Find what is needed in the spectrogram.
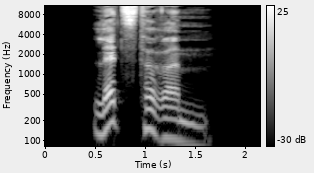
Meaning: strong dative masculine/neuter singular of letztere
- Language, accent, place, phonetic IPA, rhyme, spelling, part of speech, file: German, Germany, Berlin, [ˈlɛt͡stəʁəm], -ɛt͡stəʁəm, letzterem, adjective, De-letzterem.ogg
